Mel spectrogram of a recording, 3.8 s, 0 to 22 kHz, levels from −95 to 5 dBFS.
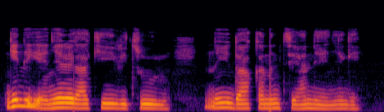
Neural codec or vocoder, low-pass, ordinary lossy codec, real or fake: none; none; none; real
